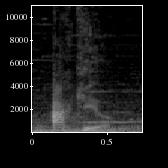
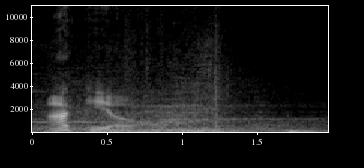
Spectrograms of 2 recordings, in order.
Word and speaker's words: Accio: Accio. Accio.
